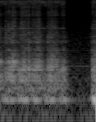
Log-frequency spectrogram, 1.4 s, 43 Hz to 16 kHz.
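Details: Nema 17 stepper driving a 3D printer axis from a RAMPS 1.4 board in a dry run: steady, even motor drone with short pauses between moves, no skipping or grinding; normal stepper motion.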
